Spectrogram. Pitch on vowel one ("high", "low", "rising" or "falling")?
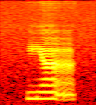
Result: falling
